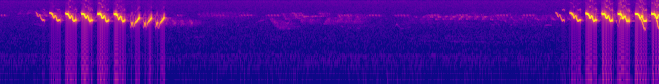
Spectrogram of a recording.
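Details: Subalpine warbler (Sylvia cantillans), song.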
